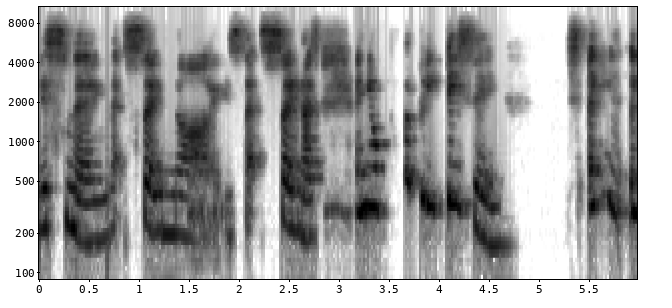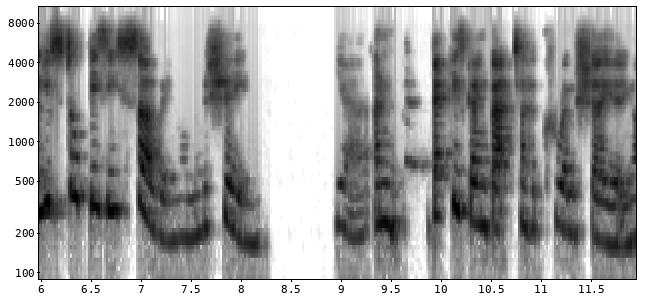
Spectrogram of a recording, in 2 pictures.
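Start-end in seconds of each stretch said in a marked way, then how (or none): none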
